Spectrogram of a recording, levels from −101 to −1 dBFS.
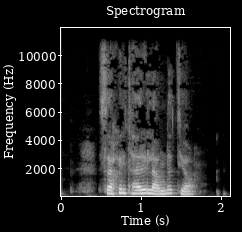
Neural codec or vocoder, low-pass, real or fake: none; 10.8 kHz; real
